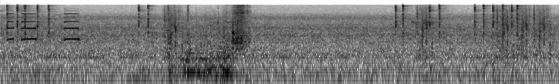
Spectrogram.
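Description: Cash register buttons click as money is counted out.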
